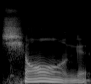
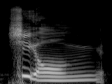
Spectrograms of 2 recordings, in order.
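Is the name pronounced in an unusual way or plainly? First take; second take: plainly; unusual. First: The name is pronounced plainly as Chong. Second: The name is pronounced in an unusual, marked way. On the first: The speaker calls it right. "it's just Chong" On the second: The speaker calls it wrong. "he goes Cheong"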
